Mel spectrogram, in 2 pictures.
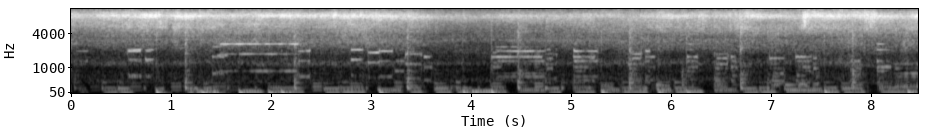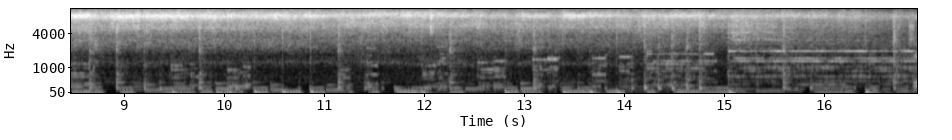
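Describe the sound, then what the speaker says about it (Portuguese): Onion and tomato sautéing together in a pan give a steady, lively sizzle and crackle, with bright hiss and occasional stirring clatter throughout and no talking. "É só a gente dar uma refogada junto com a cebola"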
